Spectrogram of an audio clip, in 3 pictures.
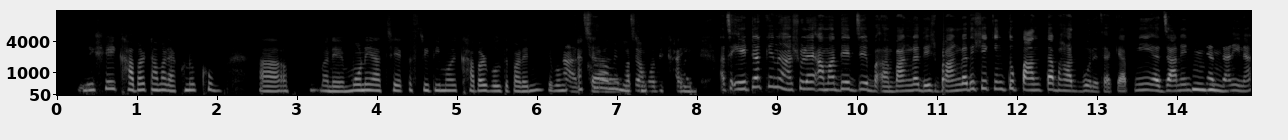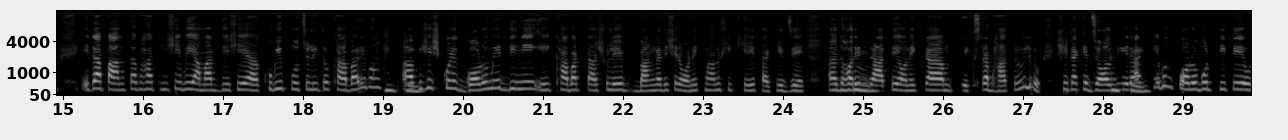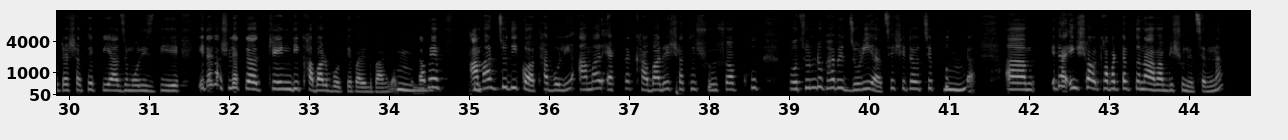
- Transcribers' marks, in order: none
- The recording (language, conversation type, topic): Bengali, unstructured, কোন খাবার তোমার মনে বিশেষ স্মৃতি জাগায়?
